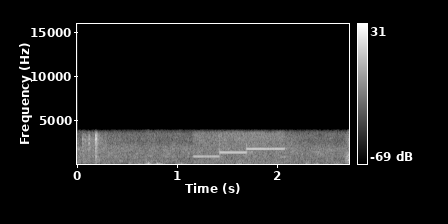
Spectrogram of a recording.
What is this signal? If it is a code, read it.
Special information tone, with noise.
